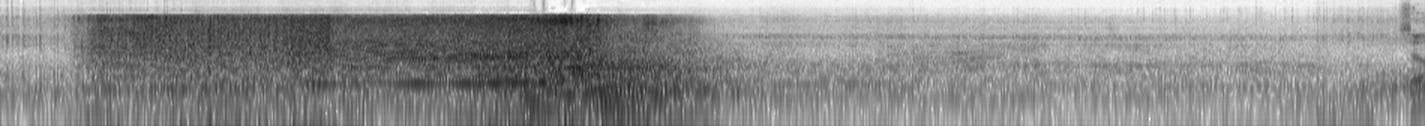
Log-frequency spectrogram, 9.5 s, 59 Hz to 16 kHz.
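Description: Two drag race cars, a 1972 Duster and a 1967 Chevy II, roar at an old-time drag event. The loud, close engine wail builds to a peak, then fades as the cars pull away.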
